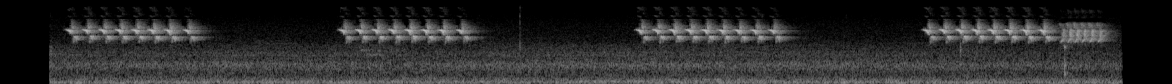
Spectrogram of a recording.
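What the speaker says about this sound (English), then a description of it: "will you please play the song of the dark-eyed junco" A dark-eyed junco sings four loud, close trills, each a rapid run of identical notes lasting about a second and a half. Short silent gaps separate them.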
